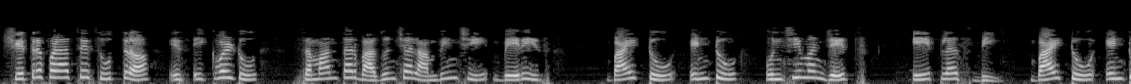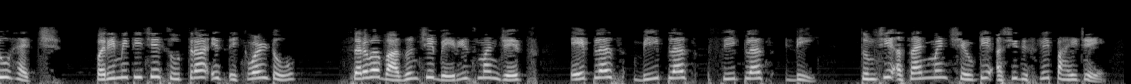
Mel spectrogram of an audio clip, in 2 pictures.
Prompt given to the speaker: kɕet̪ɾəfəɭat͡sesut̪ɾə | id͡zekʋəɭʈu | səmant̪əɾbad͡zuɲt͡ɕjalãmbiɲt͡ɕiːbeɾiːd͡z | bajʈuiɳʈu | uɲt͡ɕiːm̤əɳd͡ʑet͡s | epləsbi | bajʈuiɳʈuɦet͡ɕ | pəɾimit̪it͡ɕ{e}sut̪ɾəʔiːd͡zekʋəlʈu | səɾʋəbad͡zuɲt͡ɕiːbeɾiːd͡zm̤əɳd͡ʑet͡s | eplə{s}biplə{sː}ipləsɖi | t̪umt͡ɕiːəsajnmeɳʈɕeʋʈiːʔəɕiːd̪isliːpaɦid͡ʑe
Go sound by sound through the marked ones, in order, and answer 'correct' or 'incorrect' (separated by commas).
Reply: correct, correct, correct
